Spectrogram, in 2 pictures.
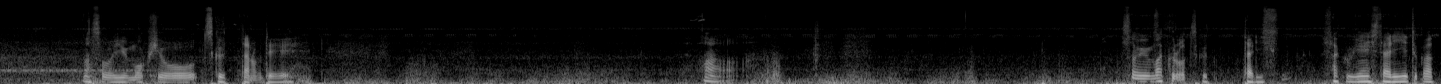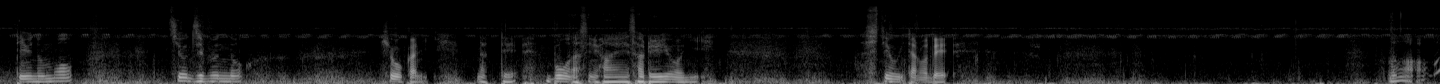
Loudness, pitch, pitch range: -32 LUFS, 115 Hz, 105-130 Hz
